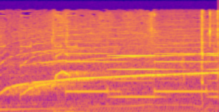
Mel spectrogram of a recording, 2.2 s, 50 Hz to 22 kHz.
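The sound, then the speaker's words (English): A police car siren wails steadily and loudly as the car responds code 3, its rising tone holding high over a low rumble of engine and road noise, with no talking. “Show me code 3.”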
